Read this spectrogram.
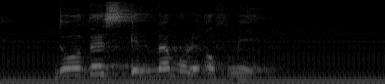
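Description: A man sings a short chanted phrase through a microphone in a large echoing hall.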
